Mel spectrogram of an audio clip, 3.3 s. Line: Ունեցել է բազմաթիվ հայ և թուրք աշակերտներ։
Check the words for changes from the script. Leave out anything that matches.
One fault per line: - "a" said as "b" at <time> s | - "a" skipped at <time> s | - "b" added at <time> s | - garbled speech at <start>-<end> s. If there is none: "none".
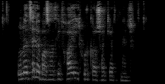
- "և" skipped at 1.4 s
